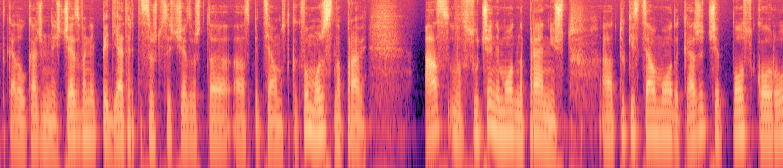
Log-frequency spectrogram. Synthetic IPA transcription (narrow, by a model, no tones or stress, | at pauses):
t̪ɐ̥kad̪ɐɡokaʒɛmnɐist͡ʃɛzvɐnɛpɛd̪iat̪ɾit̪ɛ̥sɤʃt̪ʊ̥sɛist͡ʃɛzvəʃt̪əspɛt̪sialˠnʊst̪kɐkvɔmɔʒɛd̪ɐ̥sɛnɐpɾʔavi | asvɐfslˠut͡ʃəjənɛmɔɡəd̪ɐnɐpɾʔavʲjəniʃt̪ʊ̥ət̪ukist̪ʲalˠomɔɡəd̪ɐkaʒət͡ʃɛposkɔɾʊ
